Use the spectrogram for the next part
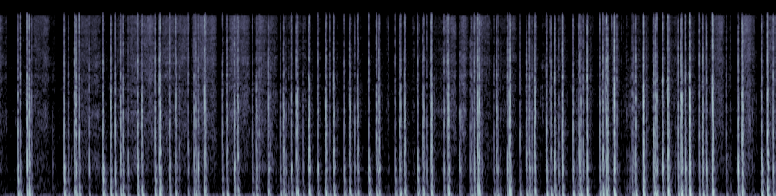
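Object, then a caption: Cardboard tissue box. The hollow, flat bottom face of a COCON cardboard tissue box is tapped rapidly with the fingertips and nails of both hands. The result is a dense, uneven stream of short, dry, hollow knocks with a low, boxy thump and very little ring. Occasional brighter clicks from the nails sit on top.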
